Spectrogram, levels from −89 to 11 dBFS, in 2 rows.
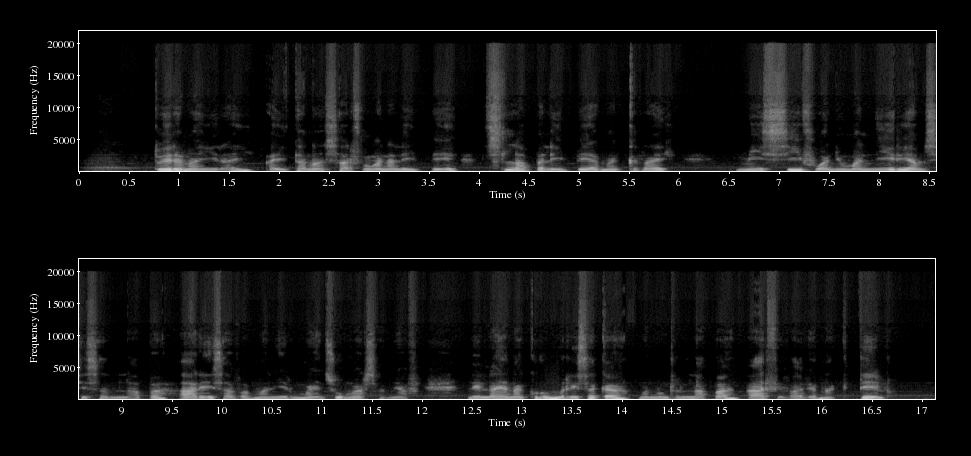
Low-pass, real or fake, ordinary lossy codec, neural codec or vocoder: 19.8 kHz; real; Opus, 24 kbps; none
